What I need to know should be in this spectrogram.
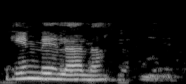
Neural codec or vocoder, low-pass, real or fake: none; 7.2 kHz; real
